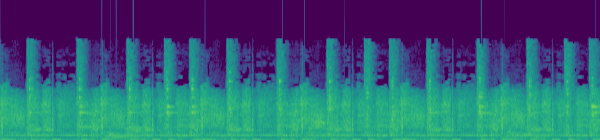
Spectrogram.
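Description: Electronic music: a steady kick-drum beat about twice a second with crisp hi-hat ticks between, under sustained synth notes with short falling glides.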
